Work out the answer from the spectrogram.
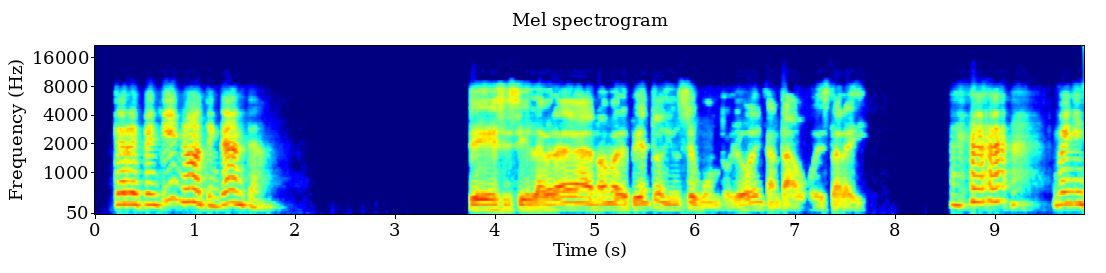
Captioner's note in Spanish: risas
